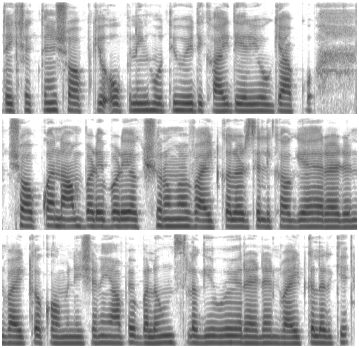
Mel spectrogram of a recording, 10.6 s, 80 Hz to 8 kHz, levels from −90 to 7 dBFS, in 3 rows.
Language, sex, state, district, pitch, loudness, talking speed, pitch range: Hindi, female, Bihar, Gopalganj, 180 Hz, -22 LUFS, 235 wpm, 170-185 Hz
